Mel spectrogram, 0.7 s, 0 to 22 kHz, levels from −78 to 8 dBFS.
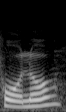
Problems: none marked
